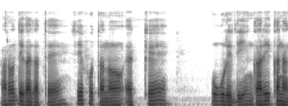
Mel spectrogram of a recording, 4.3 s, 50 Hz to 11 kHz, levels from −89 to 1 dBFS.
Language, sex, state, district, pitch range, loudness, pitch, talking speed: Chakma, male, Tripura, Dhalai, 95-110 Hz, -21 LUFS, 105 Hz, 140 wpm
